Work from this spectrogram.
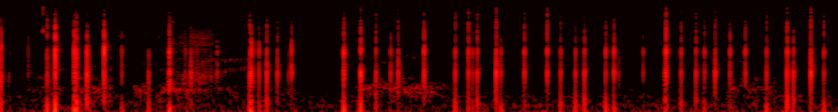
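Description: A small ring-binder notebook with a translucent soft plastic cover, held in the hands, is tapped with long fingernails. Dozens of quick, sharp, bright clicks sound in an uneven rhythm, with a short crinkly scratching of the plastic in between, over a faint low hum.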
